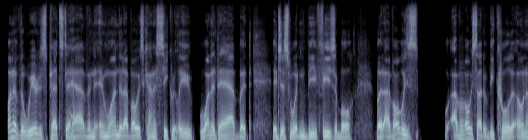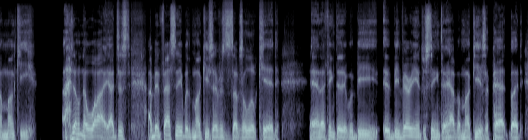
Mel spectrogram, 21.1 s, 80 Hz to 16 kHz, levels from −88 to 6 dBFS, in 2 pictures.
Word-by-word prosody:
One 160 +3 +1
of 160 - +1
the 110 0 0
weirdest 115 0 0
pets 110 -1 +1
to - - 0
have, 95 +2 0
and 95 -1 0
and 95 0 -1
one 110 +3 +1
that 105 -1 +2
I've 100 0 0
always 100 -3 +1
kinda 100 -4 -1
secretly 95 -3 0 0.2
wanted 110 +2 0
to 110 - +2
have, 105 -2 0
but - - -2 0.3
it - - +1
just 105 -1 +2
wouldn't 95 -3 +1
be 90 -1 +1
feasible, 85 -6 0 0.4
but - - +3
I've 95 0 0
always 120 -7 +1 0.5
w - - -7
I've 95 +3 +1
always 125 +1 +1
thought 105 - +1
it'd 90 -2 -4
be 90 - -1
cool 105 +4 0
to - - +1
own 95 -1 0
a 80 - 0
monkey. 80 -4 -3 0.6
I - - +2
don't 130 -2 +2
know 100 -2 +2
why, 95 -1 +1
I 80 - +1
just 95 +2 -2 0.3
I've - - +1
been 105 -3 +2
fascinated 110 0 +1
with 95 -3 -1
monkeys 90 -2 0
ever 90 +1 0
since 95 +1 -1
I - - +3
was 85 +1 -2
a - - +2
little 85 -1 +1
kid, - - -1 0.6
and 80 +2 +1
I 85 - +3
think 95 -3 -2
that 90 - +3
it 85 - +1
would 80 -2 -3
be 80 -3 0
it'd 80 -2 +2
be 85 +1 +1
very 100 +1 +2
interesting 85 -2 0
to 75 - 0
have 85 0 0
a 85 - -1
monkey 85 +2 0
as 75 -2 0
a - - -2
pet, 85 0 +1
but 80 - +2
95 Hz, 215 wpm, -23 LUFS, 85-105 Hz, 0.6 s, but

